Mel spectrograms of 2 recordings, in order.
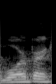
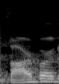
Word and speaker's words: Warburg: I tend just for pronunciation's sake and for clarif for disambiguation to say varborg when I refer to the man and warberg when I refer to the institute.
